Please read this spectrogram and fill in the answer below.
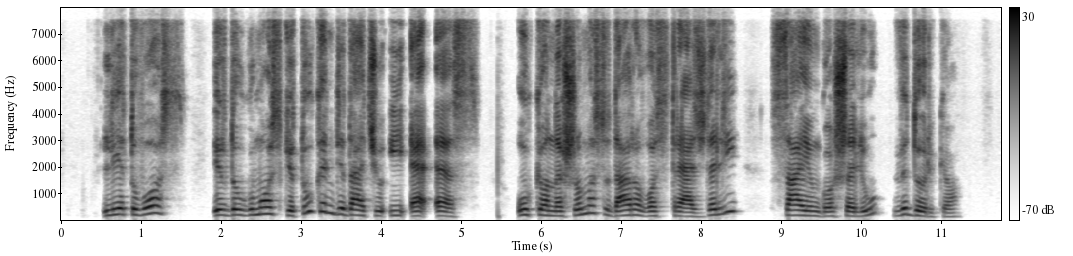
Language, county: Lithuanian, Alytus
